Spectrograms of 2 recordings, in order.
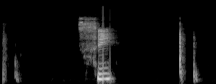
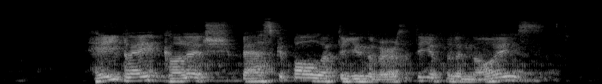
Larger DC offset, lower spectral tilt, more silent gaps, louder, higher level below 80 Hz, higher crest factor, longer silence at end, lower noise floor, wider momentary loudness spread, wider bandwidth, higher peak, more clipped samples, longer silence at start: neither; second, -2.5 dB/octave vs -6 dB/octave; neither; first, -20 LUFS vs -26 LUFS; first, -58 dBFS vs -68 dBFS; first, 24 dB vs 14 dB; second, 0.2 s vs 0.55 s; first, -80 dBFS vs -73 dBFS; first, 24 LU vs 7 LU; first, 14 kHz vs 9 kHz; first, 0 dBFS vs -12 dBFS; neither; second, 0.05 s vs 0.9 s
